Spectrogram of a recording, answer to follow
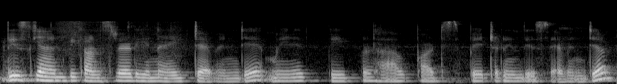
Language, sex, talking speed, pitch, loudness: English, female, 145 wpm, 155 Hz, -20 LUFS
